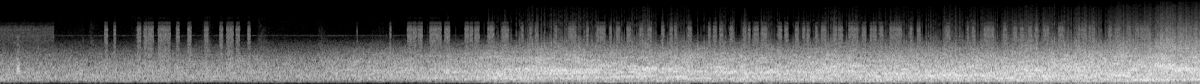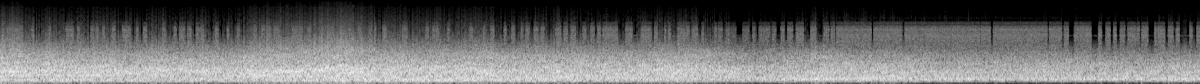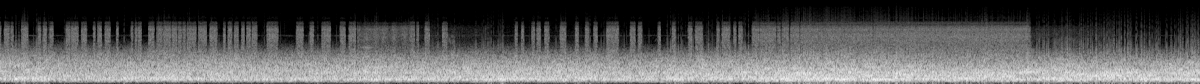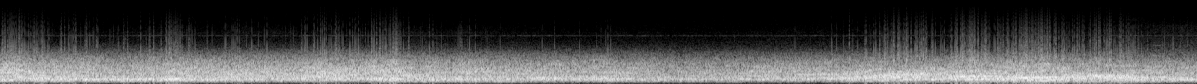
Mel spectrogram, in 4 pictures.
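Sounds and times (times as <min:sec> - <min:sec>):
thin high jet whine: 0:00.0 - 0:35.3
jet aircraft flying over: 0:00.0 - 0:47.9.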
